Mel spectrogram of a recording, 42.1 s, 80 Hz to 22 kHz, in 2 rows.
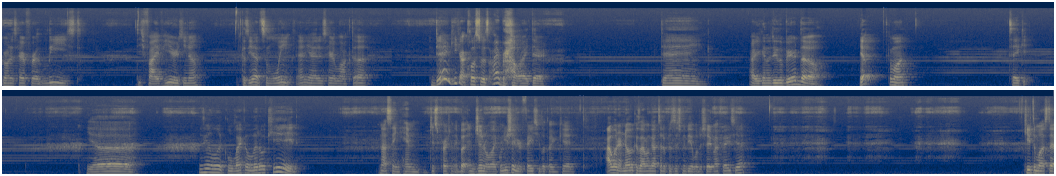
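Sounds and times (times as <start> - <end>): clipper blades rasping through hair: 0.0 - 5.9, 6.6 - 8.7, 18.2 - 42.0
electric hair clippers buzzing: 0.0 - 42.0.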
